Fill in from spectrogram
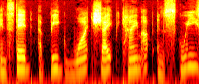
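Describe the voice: This is plain reading aloud. Its pitch varies in an ordinary way.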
